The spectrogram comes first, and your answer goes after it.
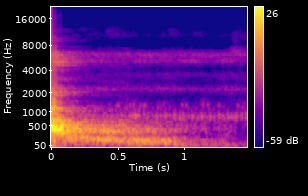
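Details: A pet dog in an Indian household, one of two, a Labrador Retriever and a German Shepherd, gives a single loud, deep bark that fades away over about a second, with a faint steady hum behind it.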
